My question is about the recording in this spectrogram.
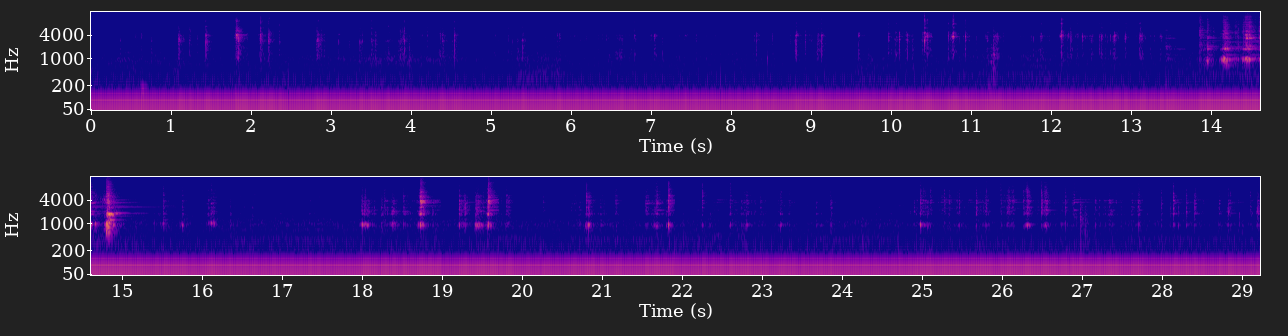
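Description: Light clicks and metallic clinks of small metal parts being handled. A few louder ringing clinks come about halfway through and again around two-thirds of the way, and a run of quick, even ticks comes near the end.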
